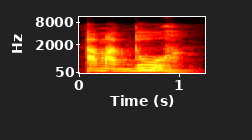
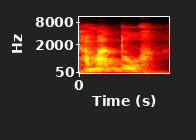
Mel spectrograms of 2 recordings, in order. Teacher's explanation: a palavra ou sílaba mais forte de amador é a dor. Pode ver que eu falo ela mais forte, amador, tá ok? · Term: oxítona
